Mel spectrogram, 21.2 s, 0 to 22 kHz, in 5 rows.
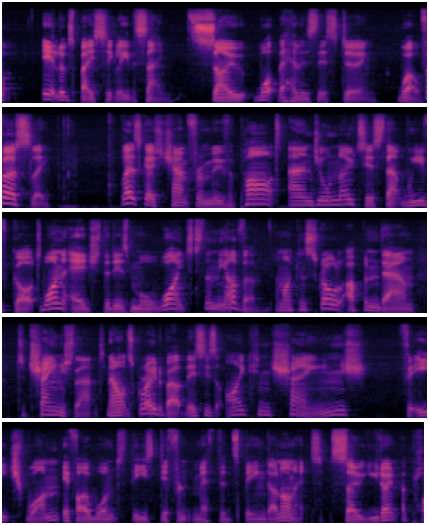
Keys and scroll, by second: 5.0 y.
